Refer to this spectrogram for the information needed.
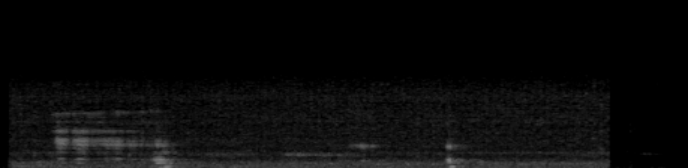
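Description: Short, low voiced grunts recur about every two seconds against a steady hiss, one on each breath out: expiratory grunting, a sign of respiratory distress.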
